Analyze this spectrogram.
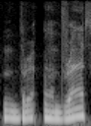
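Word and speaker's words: брат: But I didn't know that brat meant um uh what do you call that? Uh brother in Russian. Let me hear how it's actually pronounced though. Brat. That's how the Google lady says it.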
